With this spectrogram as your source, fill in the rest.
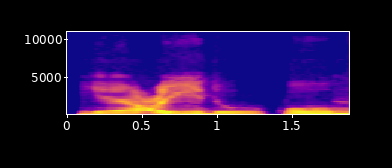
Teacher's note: العین، حلق سے ادا کریں گے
